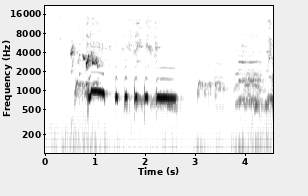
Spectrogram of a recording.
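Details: One song phrase from a Bangkok-type zebra dove, played as a lure for young males: a bright rising note, four quick clipped pulses, then a sustained flat coo, followed by quieter muffled cooing and faint rustling.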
